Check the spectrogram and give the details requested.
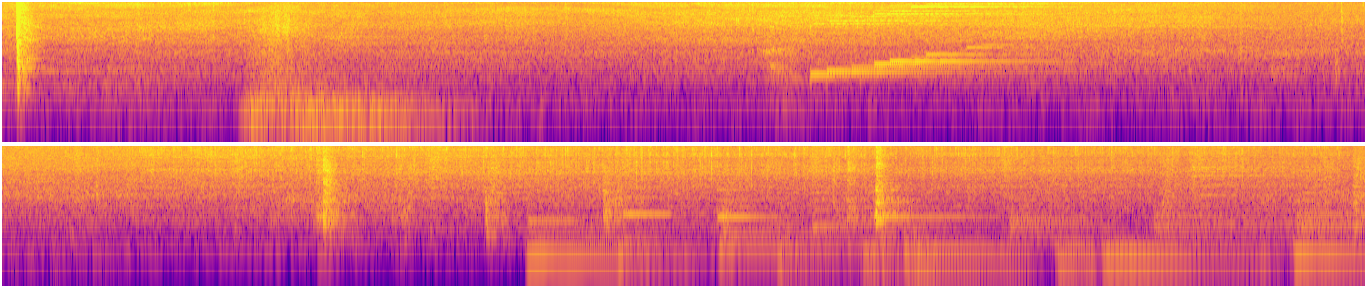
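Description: Spicy stir-fried pork sizzling and frying in a wok over a wood fire, with a sharp tap of the ladle on the wok at the very start and a few clinks of the ladle later. A quick rising run of tones comes about four seconds in, and background music enters about halfway through.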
